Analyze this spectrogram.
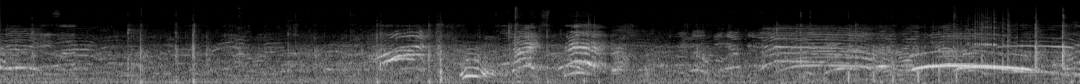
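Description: Young women shout and cheer outdoors.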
